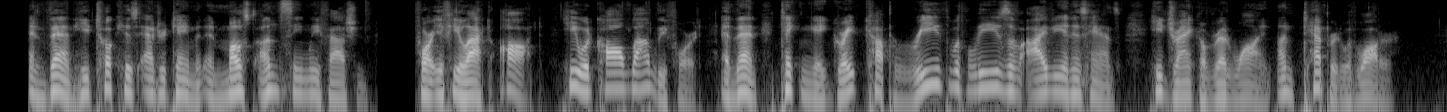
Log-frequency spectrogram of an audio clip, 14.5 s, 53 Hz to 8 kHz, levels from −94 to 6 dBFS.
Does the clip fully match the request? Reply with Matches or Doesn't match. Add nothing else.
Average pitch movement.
Doesn't match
